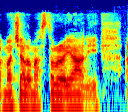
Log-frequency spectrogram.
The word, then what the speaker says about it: Mastroianni: And it's essentially this director who's made one successful film and he's struggling to make his next one, played by Marcello Mastroianni, who is brilliant in it.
